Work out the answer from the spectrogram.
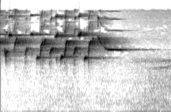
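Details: European goldfinch from Morocco singing a rapid, twittering run of high chirps and trills for about one second, then fading into quiet with a faint low hum.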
